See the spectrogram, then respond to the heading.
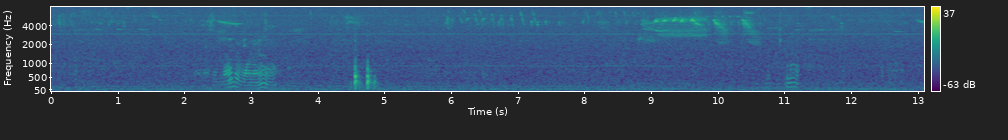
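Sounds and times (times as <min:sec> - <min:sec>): bird song: 0:00.0 - 0:13.0
low outdoor rumble: 0:00.0 - 0:13.0
small birds chirping: 0:00.0 - 0:13.0.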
